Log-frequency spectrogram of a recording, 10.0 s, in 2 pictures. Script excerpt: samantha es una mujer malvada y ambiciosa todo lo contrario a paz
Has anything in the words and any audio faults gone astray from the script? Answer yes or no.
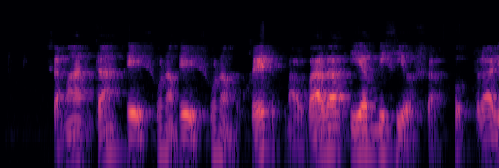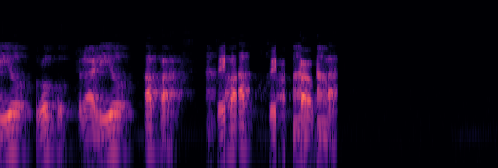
yes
